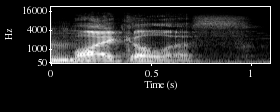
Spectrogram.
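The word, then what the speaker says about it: Mikolas: Michaelis. We used to remember pronounce it like Nicolas.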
